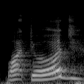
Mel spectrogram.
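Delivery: loud, snappy "What, George?" with an edge; sarcastic snappy. Retold or imitated. Mother snapping at her daughter, sarcastic and loud. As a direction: snap at her daughter in irritation. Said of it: "sarcastic snappy".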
